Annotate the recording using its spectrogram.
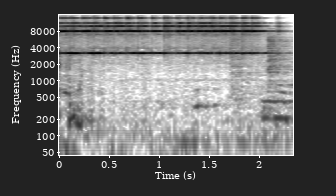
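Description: Puja hand bell rung without pause during the aarti lamp offering: a steady, loud ringing made of several clear high tones.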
